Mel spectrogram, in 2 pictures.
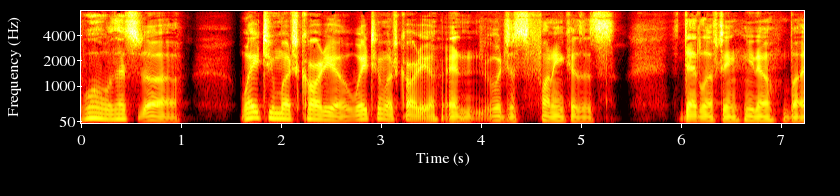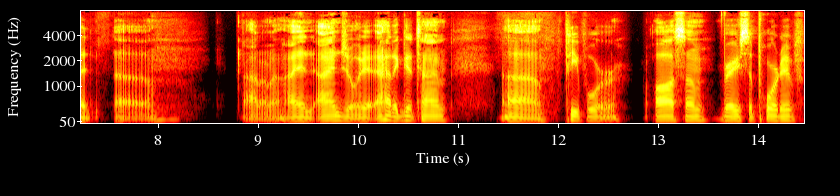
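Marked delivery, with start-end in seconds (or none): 0.0-3.6 mock loud delivery, higher pitch. Retelling a heavyweight's remark after heavy deadlift reps: imitating someone saying it loudly. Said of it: "he real loud".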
